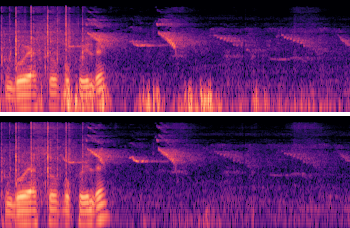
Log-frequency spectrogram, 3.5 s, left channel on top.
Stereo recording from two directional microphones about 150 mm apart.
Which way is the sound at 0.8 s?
20° right (ahead or behind).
